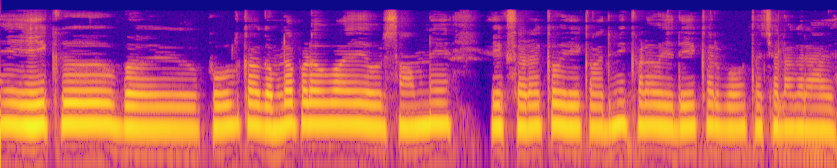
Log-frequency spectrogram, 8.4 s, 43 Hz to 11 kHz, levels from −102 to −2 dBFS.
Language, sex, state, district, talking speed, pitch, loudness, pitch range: Hindi, male, Delhi, New Delhi, 205 wpm, 170 Hz, -14 LUFS, 165-180 Hz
